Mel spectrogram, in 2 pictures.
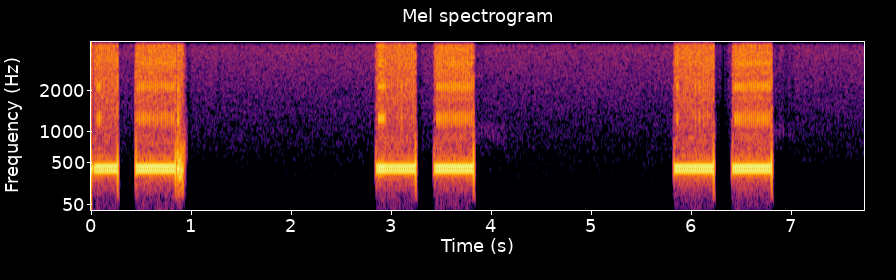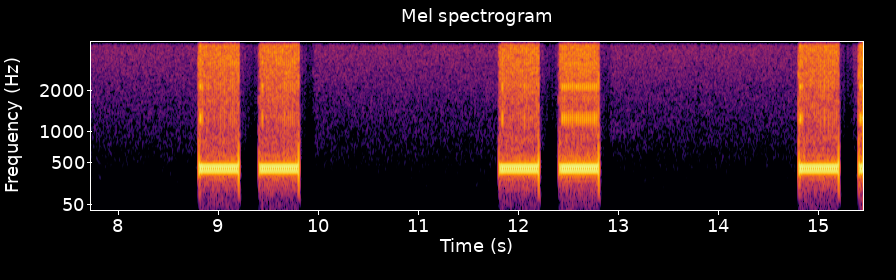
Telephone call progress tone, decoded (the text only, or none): ringback tone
